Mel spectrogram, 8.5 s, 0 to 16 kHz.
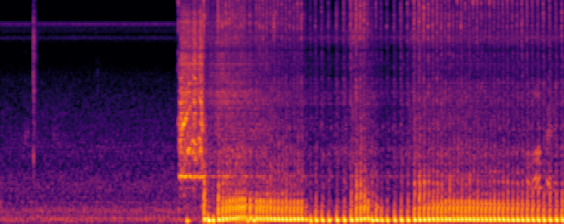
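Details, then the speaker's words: Hawk 250 single after valve adjustment set at top dead center via kickstart: starts on the button and settles into an even idle with no tapping from the top end; normal idle. "Yeah, sounds much better. No tapping noise, nothing."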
